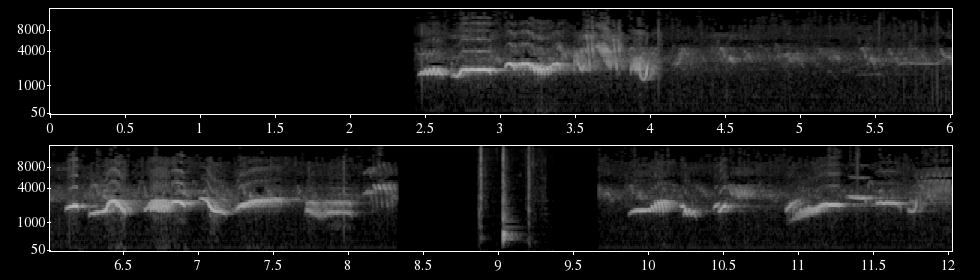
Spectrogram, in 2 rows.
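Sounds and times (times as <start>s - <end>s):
songbirds singing: 2.4s - 8.4s, 9.7s - 12.0s
brief knock: 8.9s - 9.3s.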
